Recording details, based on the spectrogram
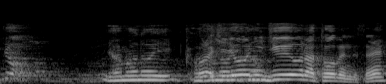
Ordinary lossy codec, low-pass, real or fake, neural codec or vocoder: MP3, 48 kbps; 7.2 kHz; real; none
